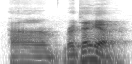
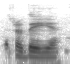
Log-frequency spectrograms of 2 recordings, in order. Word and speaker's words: Rodea: Radea, am I pronouncing that right? Radea? Yes, it's Rodea.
